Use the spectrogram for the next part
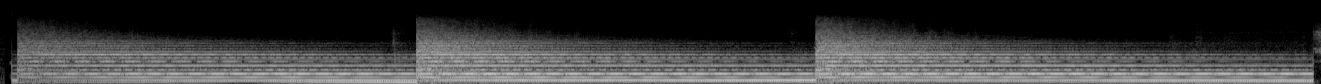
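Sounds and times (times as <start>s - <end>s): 
deep tower clock bell tolling midnight: 0.1s - 13.2s.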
